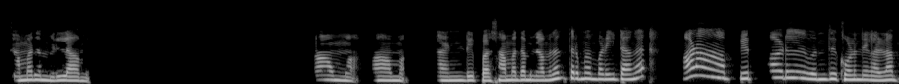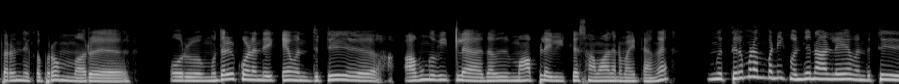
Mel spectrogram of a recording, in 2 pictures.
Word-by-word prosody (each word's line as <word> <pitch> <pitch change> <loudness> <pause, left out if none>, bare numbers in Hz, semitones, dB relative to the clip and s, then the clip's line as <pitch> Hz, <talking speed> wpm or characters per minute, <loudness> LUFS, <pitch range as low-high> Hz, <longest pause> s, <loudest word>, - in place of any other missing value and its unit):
சம்மதம் 200 +1 +2
இல்லாம. 180 -3 +1 2.4
ஆமா, 195 -5 -1 0.3
ஆமா, 185 -2 0 0.4
கண்டிப்பா. 185 -1 +1
சம்மதம் 200 +2 +2
இல்லாம 195 +2 0
தான் 275 0 -2
திருமணம் 265 -3 +2
பண்ணிக்கிட்டாங்க. 240 +3 +1 0.5
ஆனா 405 +2 +2 0.4
பிற்பாடு 310 +4 -2 0.2
வந்து 235 +1 +2
குழந்தைகள் 215 -3 +2
எல்லாம் 205 -1 0
பிறந்ததுக்கு 180 -2 0
அப்புறம், 195 +3 0 0.2
ஒரு 155 +1 +2 0.8
ஒரு 175 -1 +2 0.2
1 220 +7 +3
குழந்தைக்கே 200 -3 +1
வந்துட்டு, 180 +3 0 0.8
அவுங்க 210 +5 +2
வீட்ல 205 -1 0 0.2
அதாவது 175 +1 +1
மாப்பிள்ளை 190 +1 0
வீட்ல 175 +2 -1
சமாதானம் 170 -1 +1
ஆயிட்டாங்க. 155 +3 -1 0.4
இவுங்க 245 +2 +1
திருமணம் 315 +3 +1
பண்ணி 295 -1 -2
கொஞ்ச 235 +1 +3
நாள்லயே 245 -1 +3
வந்துட்டு, 210 +2 0
200 Hz, 115 wpm, -23 LUFS, 180-240 Hz, 2.4 s, 1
